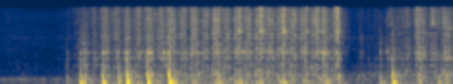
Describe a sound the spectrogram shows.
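A metal tool scrapes and clicks against a hard plastic part.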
